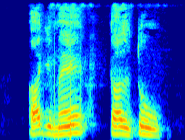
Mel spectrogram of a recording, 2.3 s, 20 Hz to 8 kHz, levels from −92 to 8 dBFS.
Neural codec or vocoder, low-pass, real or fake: none; 7.2 kHz; real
